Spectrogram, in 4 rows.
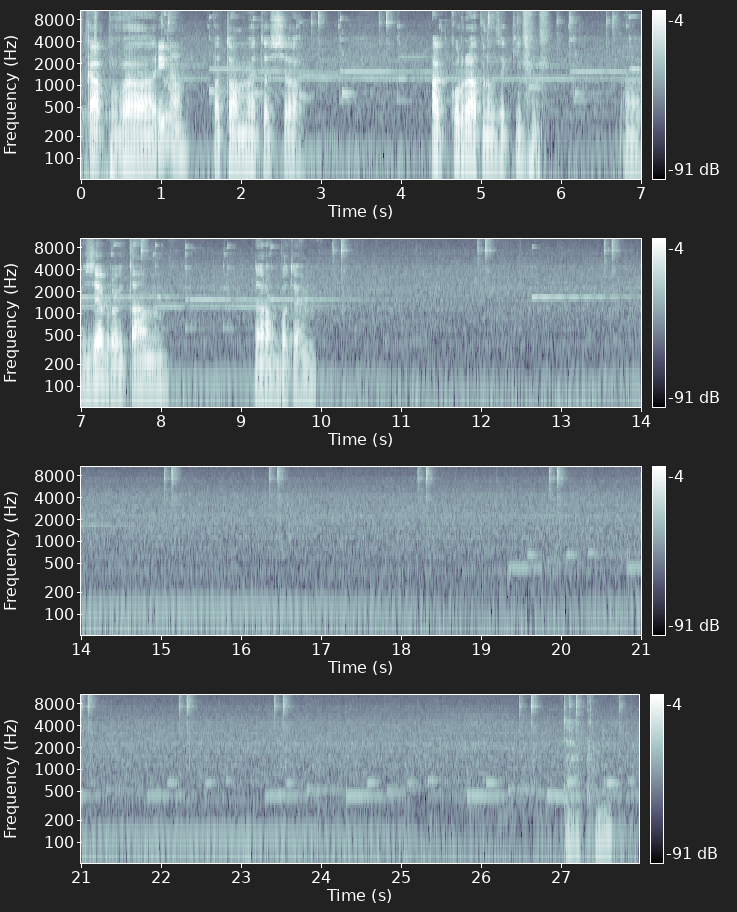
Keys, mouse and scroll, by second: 0.9 click, 1.2 scroll down 1, 1.3-2.8 scroll up 1, 2.8 click, 3.1-3.7 scroll up 1, 3.7 click, 3.7 click, 3.9-4.4 scroll down 1, 4.4-4.9 scroll up 1, 4.9 click, 5.2-5.8 scroll down 2, 5.4 right click, 5.9 right click, 6.2-6.5 scroll up 1, 6.5 right click, 6.7 scroll up 1, 7.5 click, 7.9 scroll down 1, 8.3 scroll up 1, 9.0 scroll down 1, 9.2-10.1 scroll up 1, 10.1 click, 10.3 scroll down 1, 11.2-11.9 scroll up 1, 11.9 click, 11.9 click, 12.2 scroll down 1, 13.5 click, 13.8 scroll down 1, 15.0 click, 15.3 scroll down 1, 15.4 scroll up 1, 16.3 click, 16.6-17.0 scroll down 1, 17.0 scroll up 1, 18.2 click, 18.4 scroll down 1, 18.7-19.8 scroll up 1, 19.8 click, 19.8 click, 20.1 scroll down 1, 20.2-20.5 scroll up 1, 21.0 click, 23.7-25.7 scroll up 1, 26.4 click, 26.7 scroll down 1, 27.1 right click, 27.3 scroll down 1, 27.7 right click.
